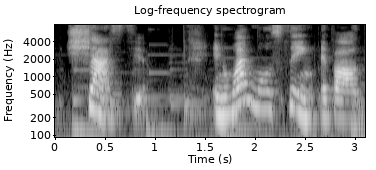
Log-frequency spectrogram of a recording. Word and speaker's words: счастье: It's a little bit difficult to say it like счастье and move the tongue from a position for a sound s to ch. Much better and easier pronounce it when the tongue slides with sh sound, счастье.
